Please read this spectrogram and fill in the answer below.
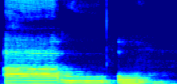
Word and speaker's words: Om: So when we chant Om, we don't actually chant Om, we chant A, O, Om. So 3 parts, and that sort of generates the vibration.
